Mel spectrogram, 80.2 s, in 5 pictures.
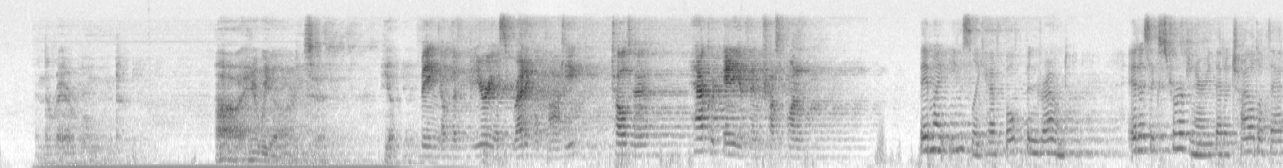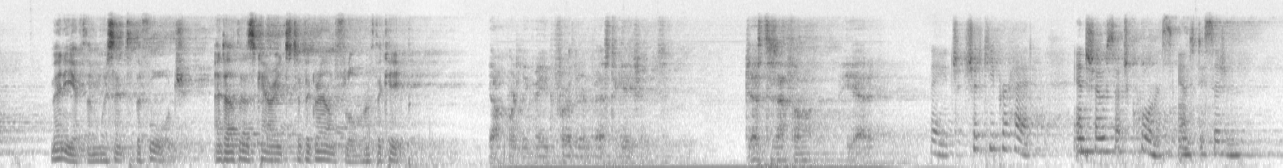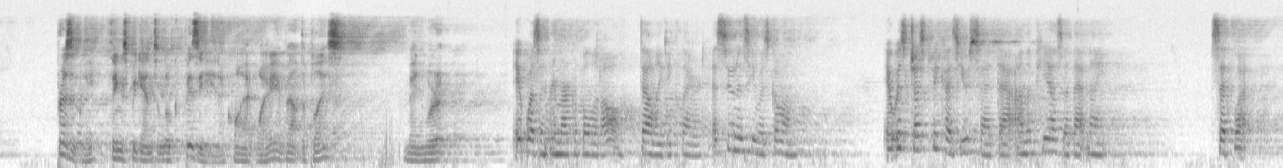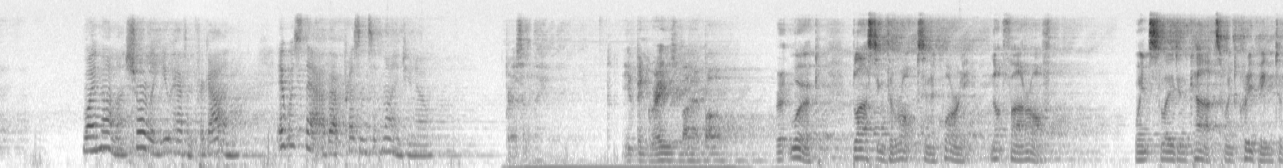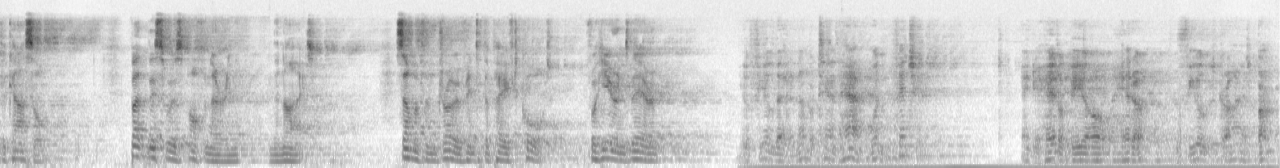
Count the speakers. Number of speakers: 4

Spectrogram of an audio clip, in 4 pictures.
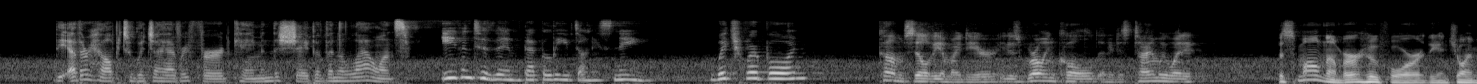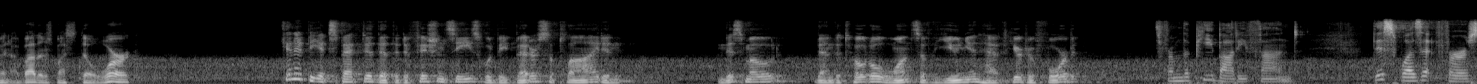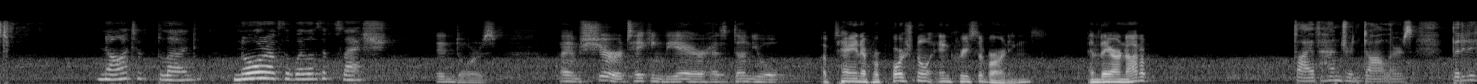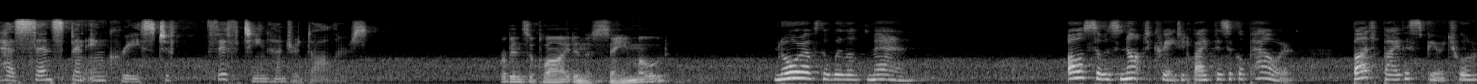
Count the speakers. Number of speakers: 5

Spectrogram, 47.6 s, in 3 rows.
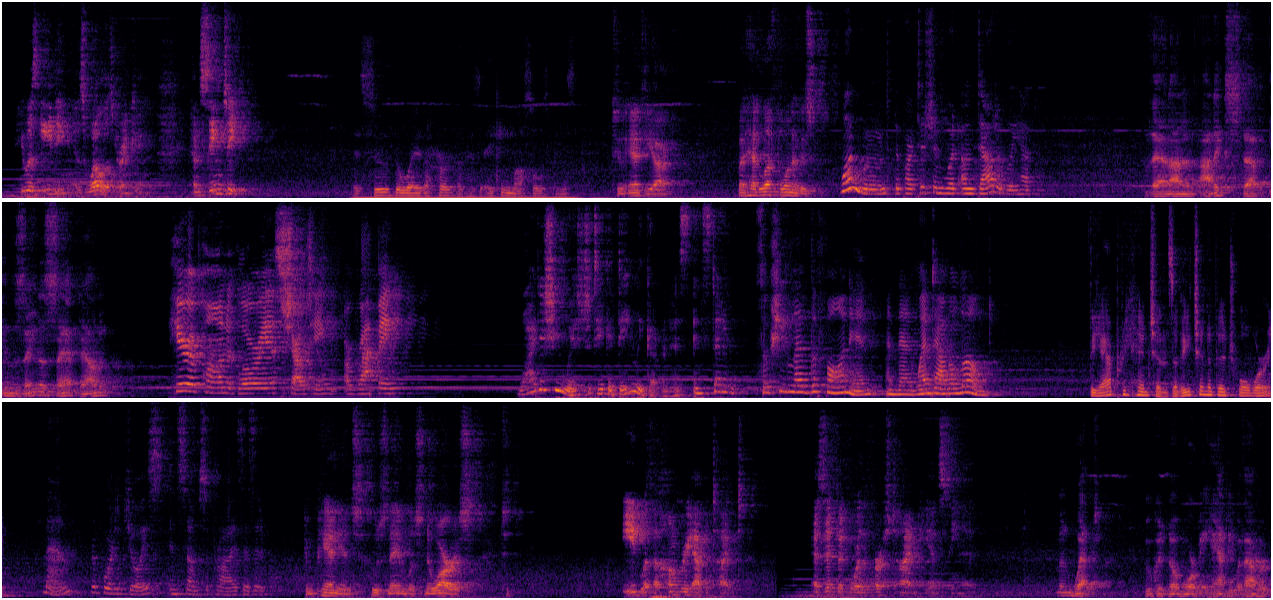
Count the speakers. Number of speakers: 10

